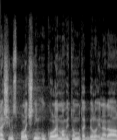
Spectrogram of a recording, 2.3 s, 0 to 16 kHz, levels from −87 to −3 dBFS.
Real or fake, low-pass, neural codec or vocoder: real; 14.4 kHz; none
